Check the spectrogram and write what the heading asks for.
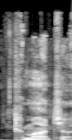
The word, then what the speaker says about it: Camacho: Camacho, yeah.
